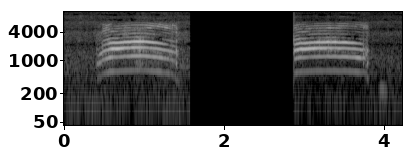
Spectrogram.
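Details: Injured father cat meowing indoors: two loud, clear, harmonic meows about a second long each, slightly arched in pitch, separated by a silent gap.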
